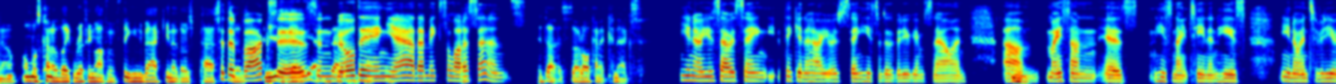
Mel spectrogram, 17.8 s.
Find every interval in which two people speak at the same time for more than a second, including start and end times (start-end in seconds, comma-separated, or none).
2.9-5.1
